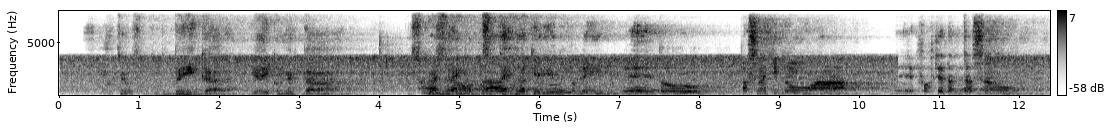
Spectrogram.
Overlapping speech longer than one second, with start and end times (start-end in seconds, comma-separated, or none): 4.5-6.3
